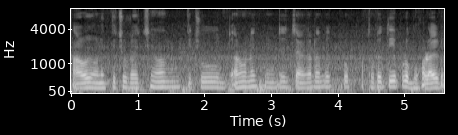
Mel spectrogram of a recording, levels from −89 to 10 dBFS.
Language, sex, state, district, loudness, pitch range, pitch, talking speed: Bengali, male, West Bengal, Jhargram, -16 LUFS, 130-150 Hz, 145 Hz, 180 wpm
